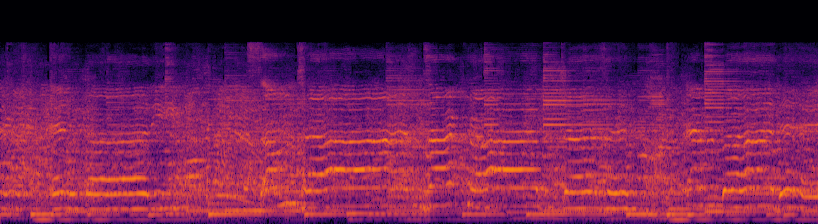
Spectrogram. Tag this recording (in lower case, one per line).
speech
music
